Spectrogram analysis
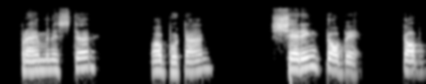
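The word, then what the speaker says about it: Tshering: prime minister of Bhutan शेरिंग टोबे टॉप के prime minister of Bhutan शेरिंग टॉप के king है शेरिंग टी सलेट रहता है टॉप के टॉप के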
